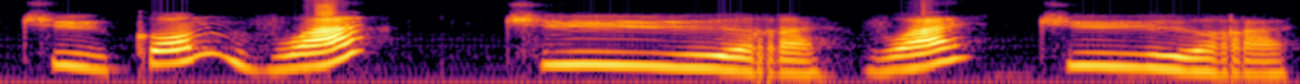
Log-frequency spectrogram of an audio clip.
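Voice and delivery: Tu comme voiture étiré très lentement, chaque syllabe allongée; lent, étiré. Shown as a demonstration. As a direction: dire Tu comme voiture au ralenti pour bien faire entendre. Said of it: "slowed second take". (la maîtresse étire Tu comme voiture pour les élèves, très lentement)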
